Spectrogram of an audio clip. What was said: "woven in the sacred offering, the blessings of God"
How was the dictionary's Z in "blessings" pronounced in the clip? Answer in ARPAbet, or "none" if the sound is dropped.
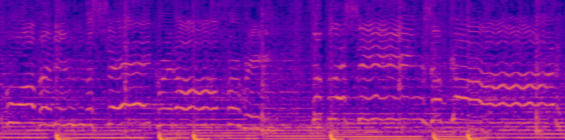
Z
